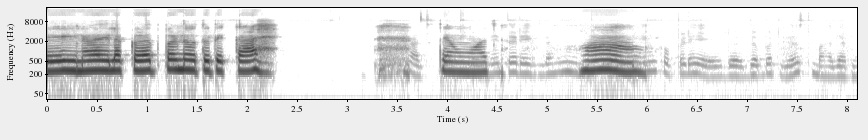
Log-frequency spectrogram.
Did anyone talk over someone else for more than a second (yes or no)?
no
